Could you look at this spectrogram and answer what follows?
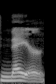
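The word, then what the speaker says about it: Naeher: It's Nair. Like it's Nair. – As in like it's like Nair, wax. Like John Mayer, shorts. But with an N. It's just Nair.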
